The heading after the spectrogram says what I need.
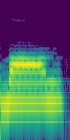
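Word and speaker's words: bomb: तो यहाँ पर बी का उच्चारण नहीं होगा, बी को हम नहीं पढ़ेंगे। चलिए स्पेलिंग्स पढ़ लेते हैं। बॉम्ब, टॉम्ब नहीं, बॉम्ब, टॉम, डम, क्लाइम, कॉम, लैम, थम।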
